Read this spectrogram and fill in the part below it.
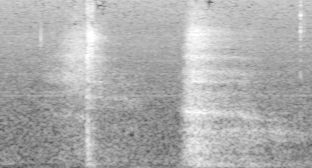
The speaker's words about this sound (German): Da atmet er wieder durch.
